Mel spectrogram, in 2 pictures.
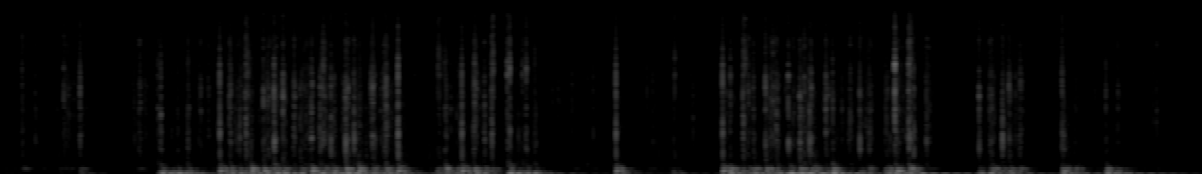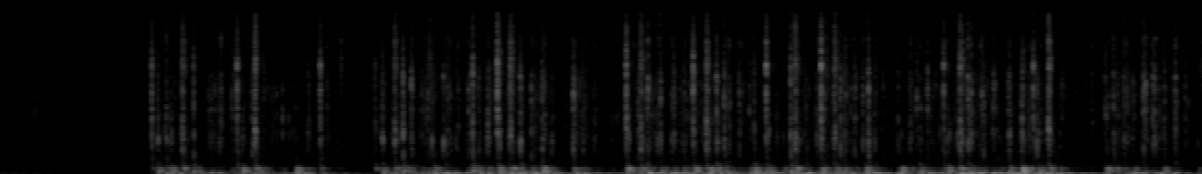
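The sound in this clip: Typing on a computer keyboard while writing a script: dense, rapid clicking keystrokes in long bursts broken by a few short pauses, with no talking.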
